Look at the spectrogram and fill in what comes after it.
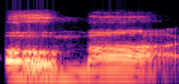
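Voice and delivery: loud, big celebrity-style exclamation. Showing a mimic's recreated line: George Takei impression. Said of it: "George Takei, where he's like".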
